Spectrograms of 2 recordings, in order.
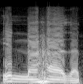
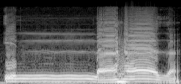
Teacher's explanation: ada bacaan gunnah pada lafal nun berharokat tasydid. Maka caranya adalah menahannya.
